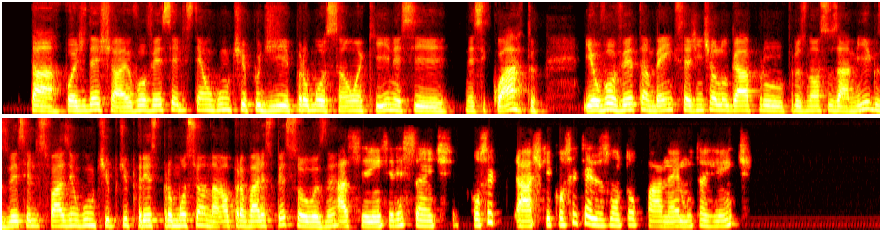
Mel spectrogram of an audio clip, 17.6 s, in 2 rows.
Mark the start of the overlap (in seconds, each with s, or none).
none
